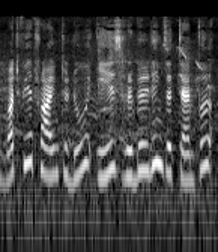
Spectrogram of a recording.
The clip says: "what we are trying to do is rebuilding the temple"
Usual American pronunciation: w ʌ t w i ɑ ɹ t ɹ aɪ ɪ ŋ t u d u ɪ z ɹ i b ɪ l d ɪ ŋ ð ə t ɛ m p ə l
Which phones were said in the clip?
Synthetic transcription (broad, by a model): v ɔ t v i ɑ ɹ t ɹ aɪ ɪ ŋ t u d u ɪ z ɹ i b ɪ l d ɪ ŋ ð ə t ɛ m p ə l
